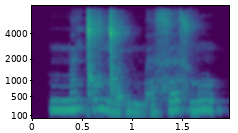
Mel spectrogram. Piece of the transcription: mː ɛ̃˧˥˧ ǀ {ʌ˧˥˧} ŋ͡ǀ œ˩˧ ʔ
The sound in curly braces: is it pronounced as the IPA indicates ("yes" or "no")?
no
